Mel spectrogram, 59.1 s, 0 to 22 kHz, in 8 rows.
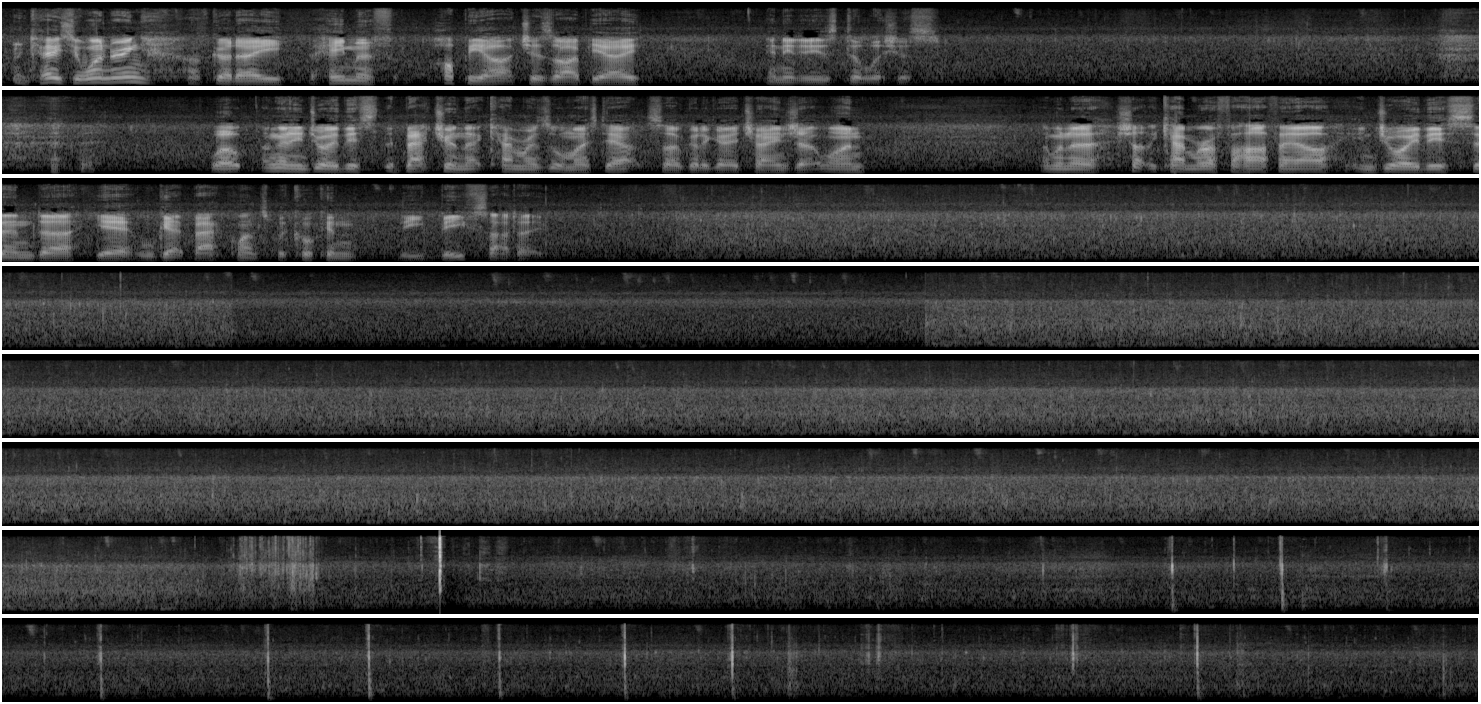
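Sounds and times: river rushing over rocks: 0:26.8 - 0:46.3.

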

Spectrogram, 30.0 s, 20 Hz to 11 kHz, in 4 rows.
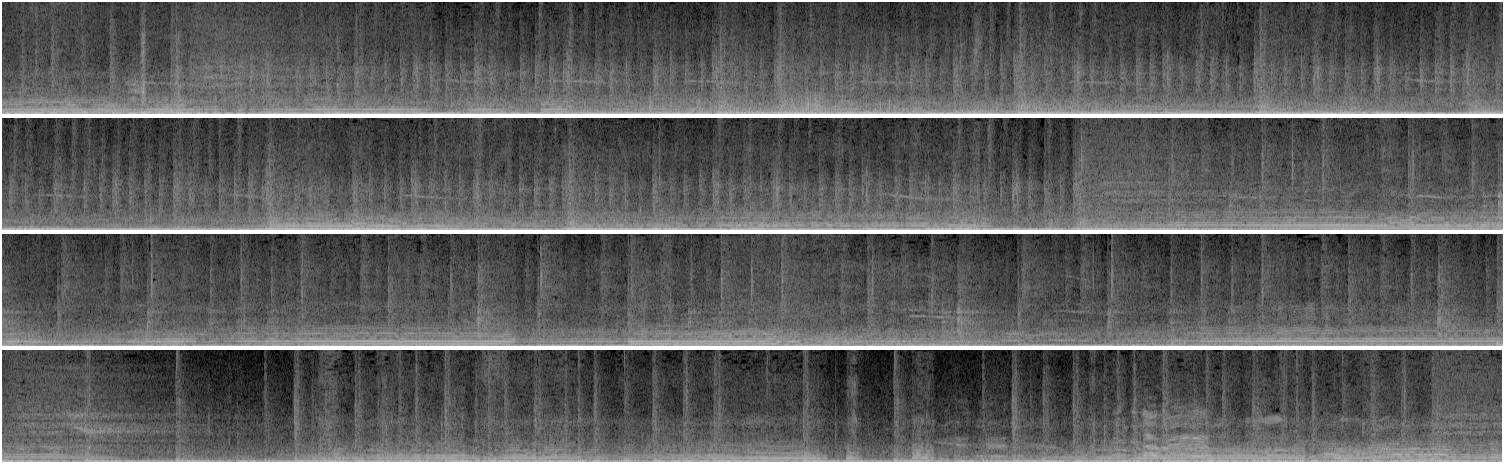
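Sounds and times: bees buzzing: 0:00.0 - 0:30.0
low rumble: 0:00.7 - 0:13.6.

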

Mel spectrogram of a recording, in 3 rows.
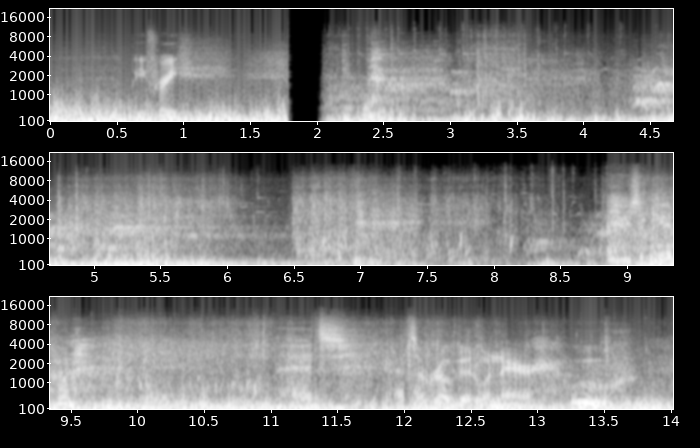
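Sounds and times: wind rumbling on microphone: 0:00.0 - 0:14.0
water splashing from thrashing fish: 0:04.8 - 0:08.4, 0:09.6 - 0:12.8.

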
